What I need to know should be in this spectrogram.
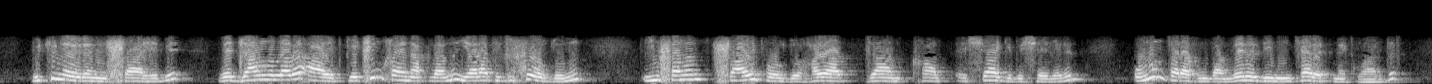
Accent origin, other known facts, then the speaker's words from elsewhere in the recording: Ankara, Turkey; ben ortaokula kadar elektriksiz bir ortamda oturdum. Ankara gibi bir yerde. Doğma büyüme buradayım.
